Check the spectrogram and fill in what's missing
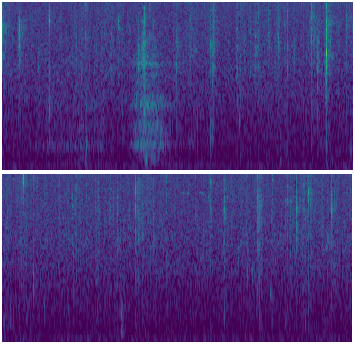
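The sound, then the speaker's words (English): Water drips steadily from the leaves of a tree overhead like light rain, though it is not actually raining, scattered drops pattering at irregular intervals, with one slightly louder rustling splash near the start; no voices. “The rain is under the tree and the dry is outside of it.”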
